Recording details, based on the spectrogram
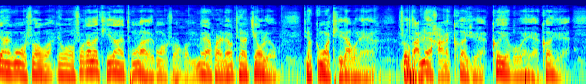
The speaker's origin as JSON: {"language": "Chinese", "region": "Beijing", "country": "China", "tie": "born or raised there", "said": "因为北京啊，我是北京人，"}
